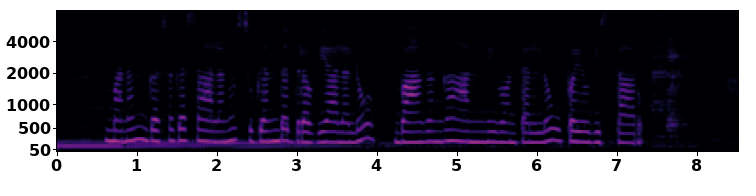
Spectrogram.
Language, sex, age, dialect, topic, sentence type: Telugu, female, 18-24, Telangana, agriculture, statement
